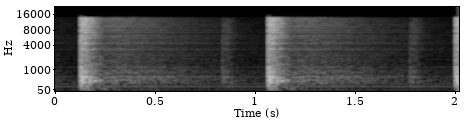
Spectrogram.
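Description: Percussive count-in on a karaoke backing track: sharp hits, each fading out, about once a second in time with the slow tempo, each with a faint tick just before it. The third hit falls near the end, just before the band comes in.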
